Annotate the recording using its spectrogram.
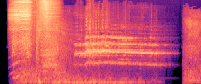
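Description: Opening sting of a sports video: a rush of whooshing noise, then a rooster crowing once for about two seconds as it fades, and a short whoosh just before the picture flashes.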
